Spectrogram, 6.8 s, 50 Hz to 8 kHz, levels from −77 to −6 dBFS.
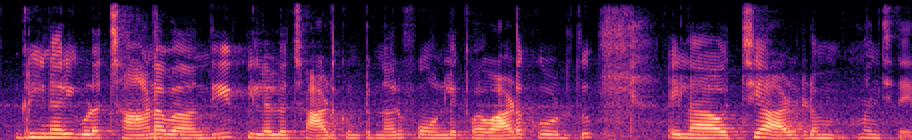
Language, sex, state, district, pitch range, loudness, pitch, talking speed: Telugu, female, Andhra Pradesh, Krishna, 180-205 Hz, -17 LUFS, 190 Hz, 125 wpm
